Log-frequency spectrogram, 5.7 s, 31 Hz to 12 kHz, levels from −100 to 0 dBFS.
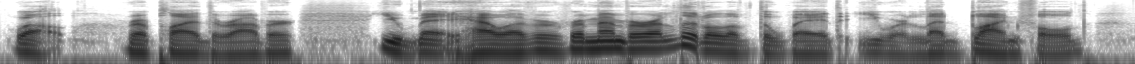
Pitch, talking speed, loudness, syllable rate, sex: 100 Hz, 190 wpm, -20 LUFS, 5.5 syllables/s, male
